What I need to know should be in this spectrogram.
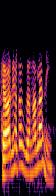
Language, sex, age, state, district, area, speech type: Assamese, female, 30-45, Assam, Sivasagar, rural, conversation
